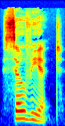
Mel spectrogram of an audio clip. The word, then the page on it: soviet: sóuvièt; ソビエト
